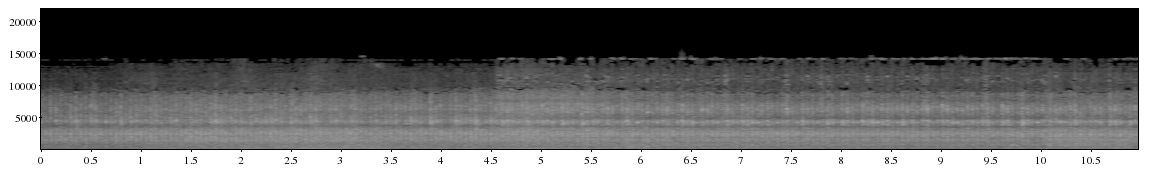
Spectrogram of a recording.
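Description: A truck engine rumbles low nearby.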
